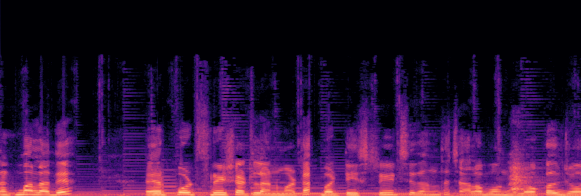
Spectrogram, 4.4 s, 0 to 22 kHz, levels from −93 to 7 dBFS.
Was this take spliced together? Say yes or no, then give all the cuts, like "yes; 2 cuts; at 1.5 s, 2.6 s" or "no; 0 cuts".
yes; 1 cut; at 2.4 s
